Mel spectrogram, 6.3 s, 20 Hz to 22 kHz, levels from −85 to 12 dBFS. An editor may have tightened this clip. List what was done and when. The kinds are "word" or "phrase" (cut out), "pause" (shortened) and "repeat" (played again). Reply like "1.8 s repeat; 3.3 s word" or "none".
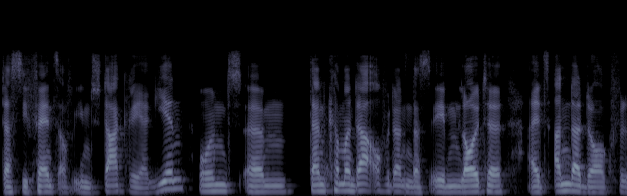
1.9 s pause; 3.0 s pause; 4.0 s phrase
